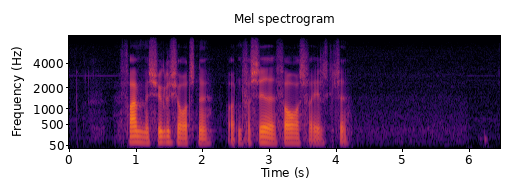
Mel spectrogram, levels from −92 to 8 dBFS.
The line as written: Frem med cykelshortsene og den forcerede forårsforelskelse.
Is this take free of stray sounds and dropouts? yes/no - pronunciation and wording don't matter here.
yes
